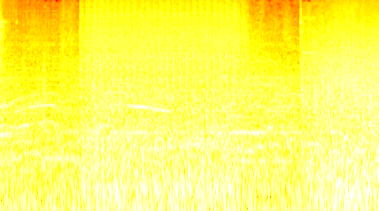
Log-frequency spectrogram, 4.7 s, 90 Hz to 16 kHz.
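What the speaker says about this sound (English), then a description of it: "this is like the machine gun version" Rapid automatic gunfire from a machine gun in the video game Earth Defense Force 2025, a dense sustained fusillade with brief lulls, loud and continuous through the whole stretch.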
